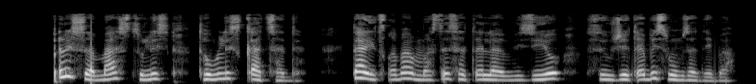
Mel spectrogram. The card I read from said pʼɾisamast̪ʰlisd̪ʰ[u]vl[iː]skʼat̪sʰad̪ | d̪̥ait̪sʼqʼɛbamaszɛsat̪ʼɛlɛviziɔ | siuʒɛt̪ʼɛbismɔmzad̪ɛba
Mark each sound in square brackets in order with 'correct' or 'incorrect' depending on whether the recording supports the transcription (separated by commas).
incorrect, incorrect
